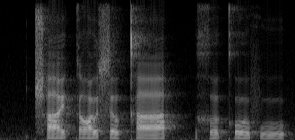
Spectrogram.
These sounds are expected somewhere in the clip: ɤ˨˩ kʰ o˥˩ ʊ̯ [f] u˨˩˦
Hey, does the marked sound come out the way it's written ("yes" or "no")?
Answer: yes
